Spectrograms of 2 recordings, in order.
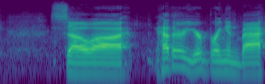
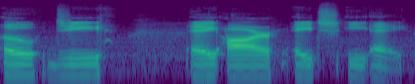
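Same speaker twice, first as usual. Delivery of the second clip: slow letter-by-letter spelling; much slower than usual. Shown as a demonstration. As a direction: spell each letter slowly. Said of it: "I got a sentence".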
